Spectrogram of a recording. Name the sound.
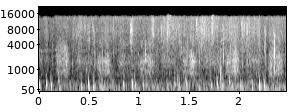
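horse hooves clip-clopping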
